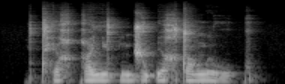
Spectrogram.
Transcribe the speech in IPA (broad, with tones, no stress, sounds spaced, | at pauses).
tʰ e˧ χ q e˦ lʲ e˧ t n d͡ʒ u˦ ʔ i˦ χ t ɒ˦ ŋ l u˨ k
